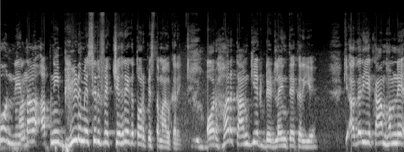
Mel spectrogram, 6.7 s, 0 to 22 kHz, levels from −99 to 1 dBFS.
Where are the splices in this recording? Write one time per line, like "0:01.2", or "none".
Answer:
0:03.0

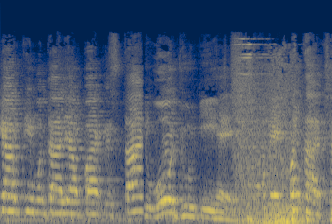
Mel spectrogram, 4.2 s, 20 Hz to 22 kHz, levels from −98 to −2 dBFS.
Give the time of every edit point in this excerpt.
0:01.8
0:03.3

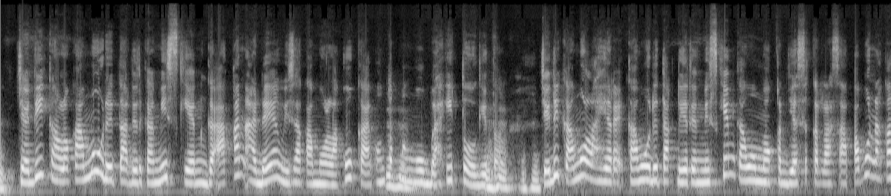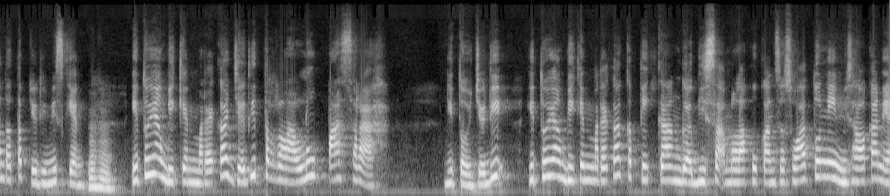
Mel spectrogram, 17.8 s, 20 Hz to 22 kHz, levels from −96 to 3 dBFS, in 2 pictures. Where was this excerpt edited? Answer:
none

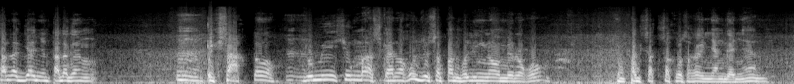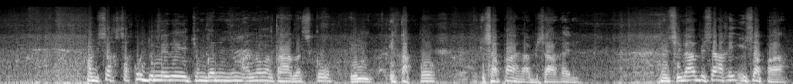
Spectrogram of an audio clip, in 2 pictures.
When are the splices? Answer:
0:03.0
0:12.6

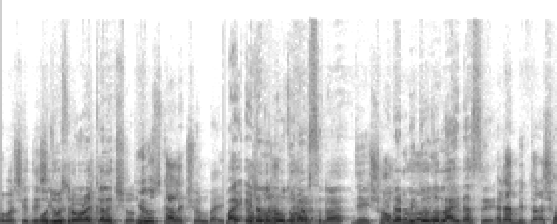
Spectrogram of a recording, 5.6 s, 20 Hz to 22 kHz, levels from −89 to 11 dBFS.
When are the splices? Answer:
0:02.1

